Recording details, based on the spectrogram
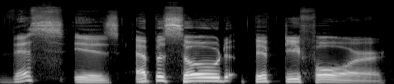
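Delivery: super dramatic, theatrical, swooping put-on voice. Podcast host announcing the episode number, in a dramatic new voice. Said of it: "That is my my new voice".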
